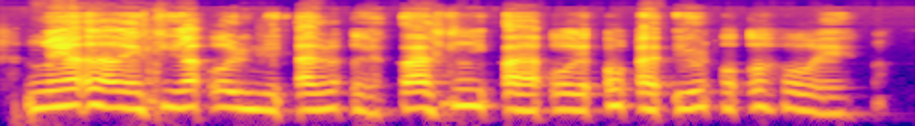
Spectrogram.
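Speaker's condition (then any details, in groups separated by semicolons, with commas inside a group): Moebius syndrome, congenital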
